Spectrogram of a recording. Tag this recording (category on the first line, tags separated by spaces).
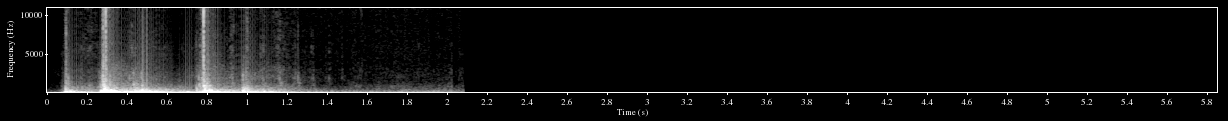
Sound effects > Human sounds and actions
drop fall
